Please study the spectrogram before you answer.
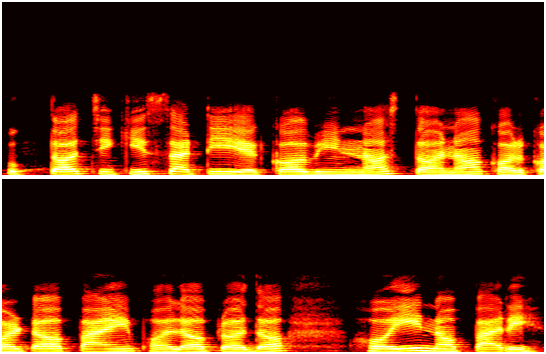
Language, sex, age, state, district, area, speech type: Odia, female, 18-30, Odisha, Bargarh, urban, read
